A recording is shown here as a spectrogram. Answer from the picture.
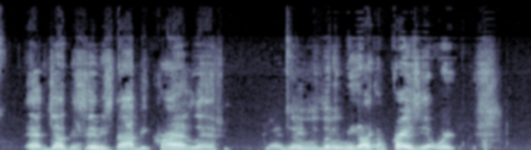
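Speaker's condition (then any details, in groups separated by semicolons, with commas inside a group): No condition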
